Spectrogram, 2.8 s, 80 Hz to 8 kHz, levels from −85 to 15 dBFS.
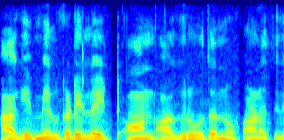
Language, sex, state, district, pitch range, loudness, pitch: Kannada, male, Karnataka, Bidar, 100-110 Hz, -18 LUFS, 105 Hz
